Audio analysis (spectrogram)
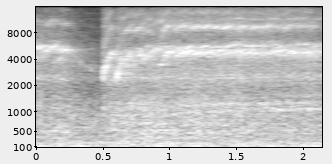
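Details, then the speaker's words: MJ 103 quadcopter (X5C clone) on high rates; thin high motor whine jumping with throttle, with a squeaky chirping edge from ungreased motor bearings. "You can hear those bearings chirping cuz I still haven't greased them."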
